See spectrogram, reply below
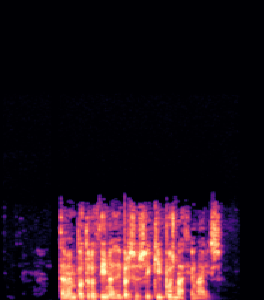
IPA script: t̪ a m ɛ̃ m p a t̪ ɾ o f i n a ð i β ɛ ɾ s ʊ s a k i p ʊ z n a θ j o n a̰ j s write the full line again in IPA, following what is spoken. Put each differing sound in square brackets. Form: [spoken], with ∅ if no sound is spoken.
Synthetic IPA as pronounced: t̪ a m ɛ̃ m p a t̪ ɾ o [θ] i n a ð i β ɛ ɾ s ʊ s [e] k i p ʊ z n a θ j o n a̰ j s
